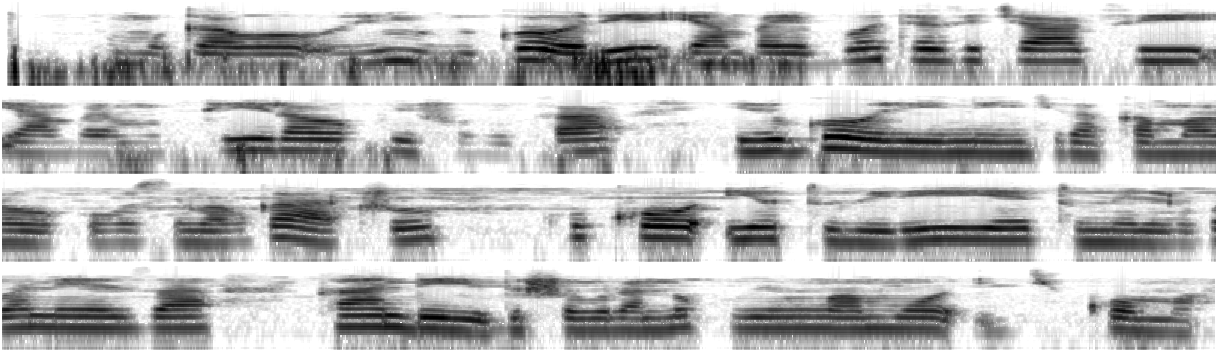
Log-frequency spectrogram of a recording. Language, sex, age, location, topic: Kinyarwanda, female, 25-35, Huye, agriculture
